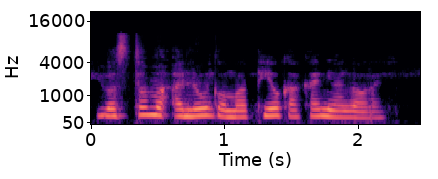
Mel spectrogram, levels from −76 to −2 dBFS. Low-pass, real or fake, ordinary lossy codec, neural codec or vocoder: 10.8 kHz; fake; none; codec, 16 kHz in and 24 kHz out, 0.6 kbps, FocalCodec, streaming, 2048 codes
